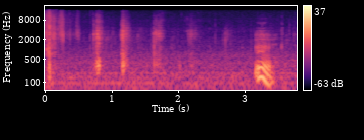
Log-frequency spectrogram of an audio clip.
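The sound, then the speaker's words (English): Crisp crunching as someone bites into a piece of warm, freshly baked sourdough bread, a few sharp crackly bites spaced out over a few seconds, followed by a louder, fuller chewing crunch near the end. “So let's have a piece of sourdough bread.”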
